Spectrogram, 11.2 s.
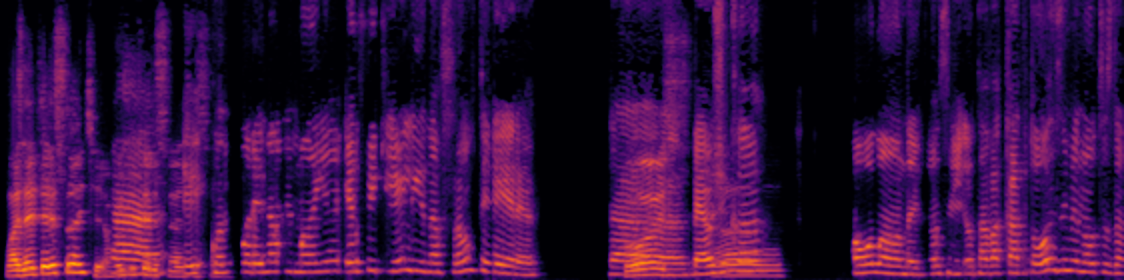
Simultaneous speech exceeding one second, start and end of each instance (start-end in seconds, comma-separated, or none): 1.1-2.3, 6.2-7.7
